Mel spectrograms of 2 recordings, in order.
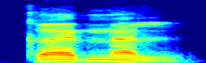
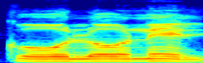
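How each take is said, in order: First: Two syllables are said, with an r sound. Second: Three syllables are said, following the spelling. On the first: The speaker calls it right. "इसका actual pronunciation कर्नल है" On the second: The speaker calls it wrong. "इसमें ऐसे लिखा जा रहा है कोलोनेल, जैसे आपने पढ़ा इसको"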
